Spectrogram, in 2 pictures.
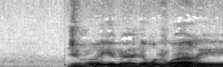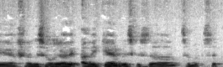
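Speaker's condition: Down syndrome; congenital

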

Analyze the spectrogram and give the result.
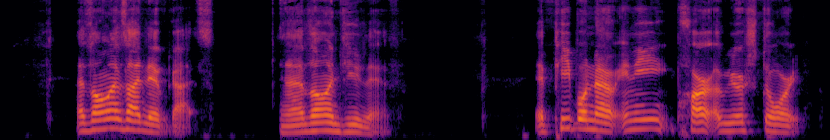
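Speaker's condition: Cerebral palsy; speech impediment

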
